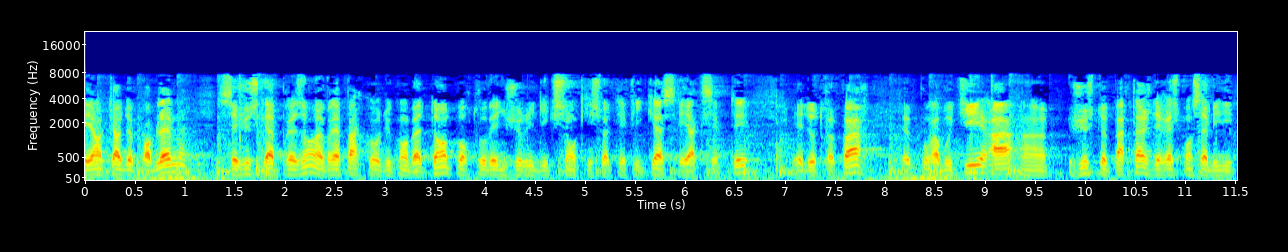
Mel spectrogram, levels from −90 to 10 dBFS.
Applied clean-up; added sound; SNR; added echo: none; Hammer; 16 dB; none.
